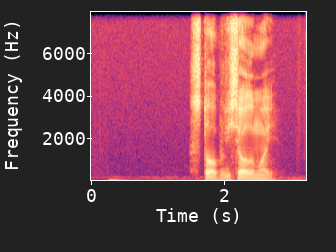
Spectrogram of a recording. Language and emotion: Russian, neutral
